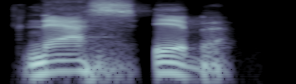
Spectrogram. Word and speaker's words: Nassib: Nassib.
